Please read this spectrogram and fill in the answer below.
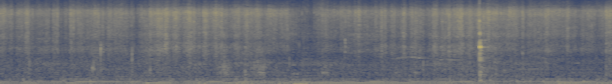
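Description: Hands squishing and rubbing an oily mustard-and-vinegar marinade into pieces of fish in a bowl, a soft wet crackling rustle. There is one sharp click about seven seconds in.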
